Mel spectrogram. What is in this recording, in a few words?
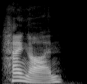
hang on, US English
